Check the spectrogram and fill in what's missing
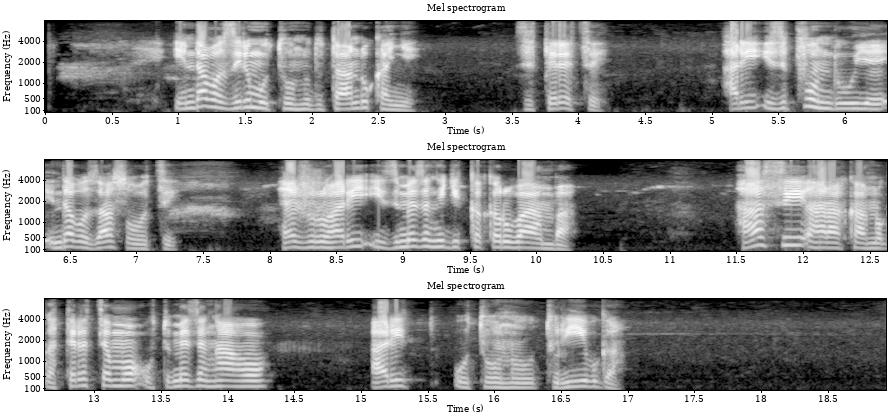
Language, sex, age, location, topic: Kinyarwanda, male, 25-35, Huye, health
